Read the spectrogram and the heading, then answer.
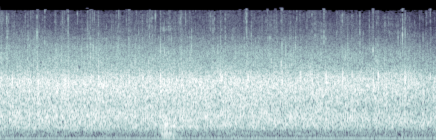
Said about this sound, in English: And there's going to be, yes, another good applause point.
